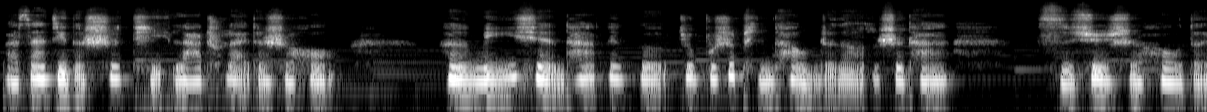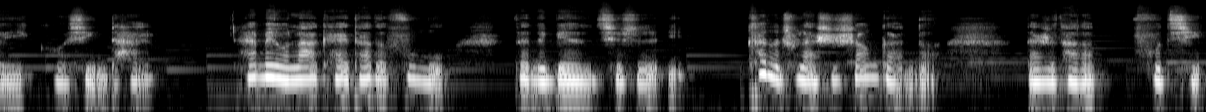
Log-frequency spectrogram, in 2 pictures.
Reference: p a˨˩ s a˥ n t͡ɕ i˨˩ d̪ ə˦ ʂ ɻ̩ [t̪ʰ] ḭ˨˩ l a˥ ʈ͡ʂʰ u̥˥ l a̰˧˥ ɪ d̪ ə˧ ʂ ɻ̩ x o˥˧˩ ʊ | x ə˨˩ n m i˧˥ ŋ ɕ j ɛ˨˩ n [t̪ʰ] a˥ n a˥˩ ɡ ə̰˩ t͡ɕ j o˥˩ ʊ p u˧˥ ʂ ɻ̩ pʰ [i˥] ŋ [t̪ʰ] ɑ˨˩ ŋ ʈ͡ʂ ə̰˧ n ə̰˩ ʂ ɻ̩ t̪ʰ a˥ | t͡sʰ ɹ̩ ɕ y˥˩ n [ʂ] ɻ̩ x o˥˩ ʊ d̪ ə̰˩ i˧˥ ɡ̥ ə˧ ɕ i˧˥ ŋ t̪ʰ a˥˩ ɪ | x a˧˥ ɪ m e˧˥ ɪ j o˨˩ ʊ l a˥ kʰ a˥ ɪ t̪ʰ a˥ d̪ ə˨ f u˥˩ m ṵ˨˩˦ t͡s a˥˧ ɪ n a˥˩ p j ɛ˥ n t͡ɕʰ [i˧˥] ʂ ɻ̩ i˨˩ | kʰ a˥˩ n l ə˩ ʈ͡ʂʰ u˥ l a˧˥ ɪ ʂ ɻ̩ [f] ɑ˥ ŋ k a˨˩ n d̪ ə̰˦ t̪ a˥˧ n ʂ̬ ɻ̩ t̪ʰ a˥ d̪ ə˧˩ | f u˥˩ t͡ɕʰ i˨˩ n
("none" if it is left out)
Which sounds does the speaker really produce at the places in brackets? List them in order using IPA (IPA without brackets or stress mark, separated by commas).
t̪ʰ, t̪ʰ, i˧˥, t̪ʰ, ʂ, i˧˥, ʂ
